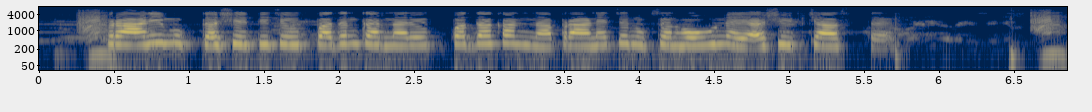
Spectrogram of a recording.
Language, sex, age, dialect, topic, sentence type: Marathi, female, 18-24, Standard Marathi, agriculture, statement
